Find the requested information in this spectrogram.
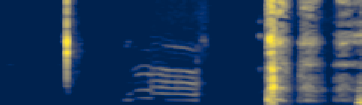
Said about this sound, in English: And my cat just jumped up on the porch, so you may hear her. You may hear her meow. Hi, Callie.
